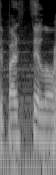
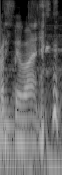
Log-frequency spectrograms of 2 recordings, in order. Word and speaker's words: Barcelona: Não pode falar Barcelona, então. Tem que, tem que fazer aquele C com, com linguinha presa. Tem que fazer Barcelona. Barcelona.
